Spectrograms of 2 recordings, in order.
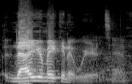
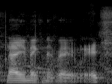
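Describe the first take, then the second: First: Loud, laughing complaint; loud protest. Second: Softer, mumbled repeat; quiet aside. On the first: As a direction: push back loudly, amused. Teasing co-host, loud laughing protest. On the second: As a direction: drop it to a muttered aside. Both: Real, not acted.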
